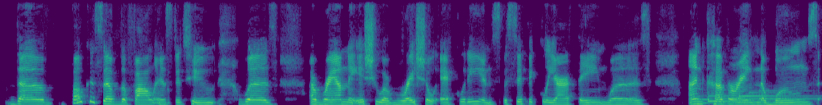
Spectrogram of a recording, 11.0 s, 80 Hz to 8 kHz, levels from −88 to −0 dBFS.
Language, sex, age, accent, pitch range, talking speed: English, female, 30-49, American, 140-160 Hz, 115 wpm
